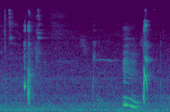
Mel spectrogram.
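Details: Baby with hiccups, said to be copying his sister's hiccups: short, sharp catches of breath with a small vocal sound between; infant hiccups.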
